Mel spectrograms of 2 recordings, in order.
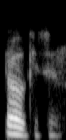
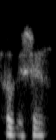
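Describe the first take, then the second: First: Loud "Okay, sir", punchy and falling; loud mock salute. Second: Much softer "Okay, sir", almost under the breath; quiet echo. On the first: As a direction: bark "Okay, sir" out like answering an officer. First of two takes. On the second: Acted. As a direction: repeat "Okay, sir" as a hushed afterthought. Echo of the loud take.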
